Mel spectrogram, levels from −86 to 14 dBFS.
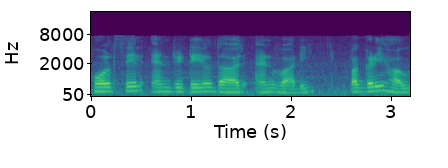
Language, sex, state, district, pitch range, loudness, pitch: Hindi, male, Punjab, Pathankot, 140-165 Hz, -17 LUFS, 155 Hz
